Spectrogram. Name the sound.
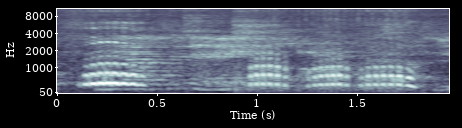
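voice imitating pigeon cooing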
